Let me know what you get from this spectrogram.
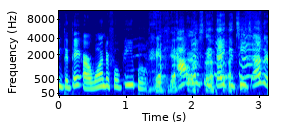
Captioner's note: laughing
